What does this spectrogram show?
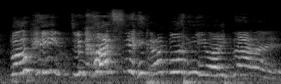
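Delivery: high, loud, laughing protest; startled laughing scold. Acted. Red startled by Bo Peep sneaking up, high laughing protest. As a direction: jumps and laughs it off.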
